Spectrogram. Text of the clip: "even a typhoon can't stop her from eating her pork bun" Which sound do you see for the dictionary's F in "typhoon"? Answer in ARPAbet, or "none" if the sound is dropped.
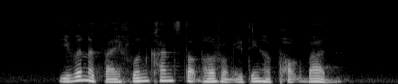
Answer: F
